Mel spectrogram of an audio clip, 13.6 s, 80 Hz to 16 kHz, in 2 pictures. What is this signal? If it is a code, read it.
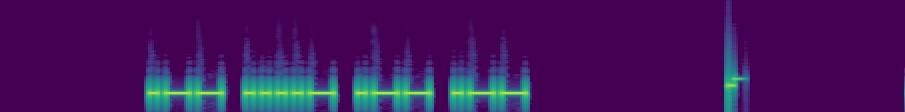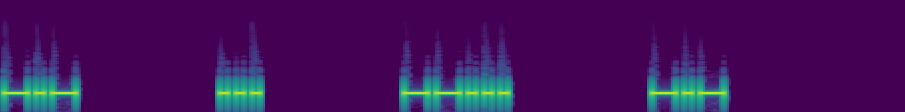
Morse code, heard as a keyed tone, about 20 wpm, spaced as for 10 wpm, 700 Hz. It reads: W4WW KS7K
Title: USA Call Signs - 4 Characters - 6x Character Spacing - 20wpm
